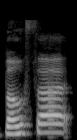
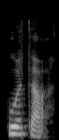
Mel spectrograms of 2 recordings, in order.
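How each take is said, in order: First: It is said the Canadian way. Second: It is said the Afrikaans way.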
